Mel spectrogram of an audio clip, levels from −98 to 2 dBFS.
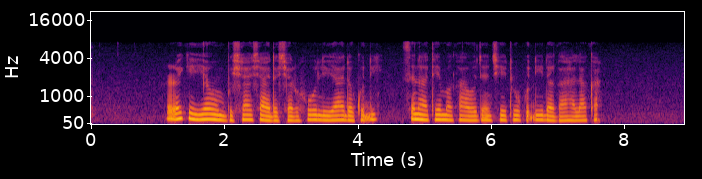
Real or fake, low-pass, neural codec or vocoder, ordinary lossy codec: real; 7.2 kHz; none; none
